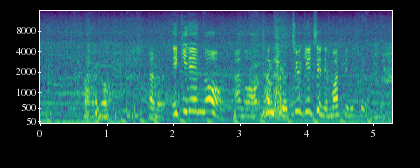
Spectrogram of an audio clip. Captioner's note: laughs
